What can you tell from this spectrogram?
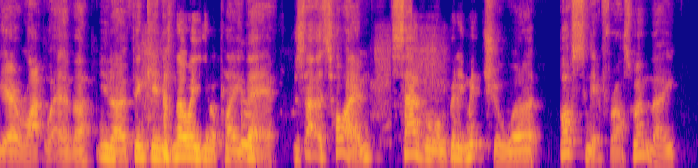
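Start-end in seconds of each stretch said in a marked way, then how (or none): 0.0-0.9 put-on muttering under the breath. Retelling a reaction to a player's answer: imitating muttering under breath. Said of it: "under my breath".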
